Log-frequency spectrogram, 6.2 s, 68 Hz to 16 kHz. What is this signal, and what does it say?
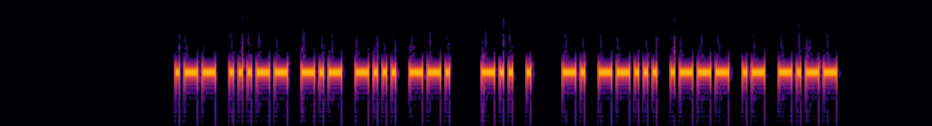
Morse code, heard as a keyed tone, about 40 wpm, 700 Hz. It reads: W3KBG DE N7JAY
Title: USA Callsign DE Callsign - 5 Characters - 40wpm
